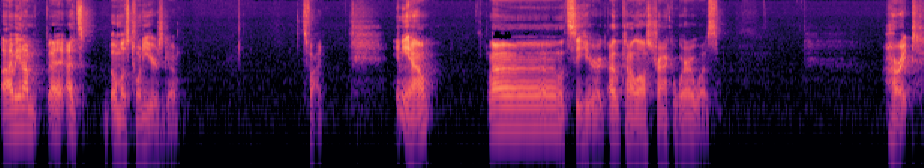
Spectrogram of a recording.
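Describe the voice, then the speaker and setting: A man co-hosting a comedy podcast, reading erotica aloud with deadpan asides and casual chat. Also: mid-range voice, unhurried, creaky, long pauses. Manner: deadpan asides between read passages. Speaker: podcast co-host reading stories.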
